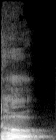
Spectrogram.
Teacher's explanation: ड मधेच जर तुम्ही ह मिसळला तर काय होतो ढ होतो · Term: महाप्राण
